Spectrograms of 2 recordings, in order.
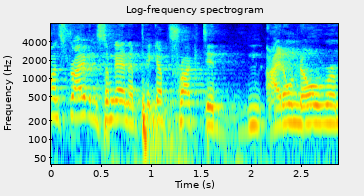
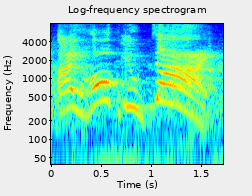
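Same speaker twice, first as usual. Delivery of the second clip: high, slow shout; shouted curse; 10 semitones higher, slower than usual. Retold or imitated. Driver shouting at another car, high slow shout. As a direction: wish death on him at full voice. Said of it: "I said that to a person".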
